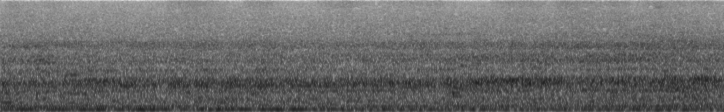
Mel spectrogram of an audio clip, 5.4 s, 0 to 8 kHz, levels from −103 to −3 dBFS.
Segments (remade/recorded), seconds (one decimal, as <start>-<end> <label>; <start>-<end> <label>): 0.0-5.4 recorded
